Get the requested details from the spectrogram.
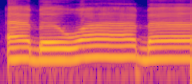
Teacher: அலிஃப் மத்தாவை பயன்படுத்தி 2 ஹரக்கத்து நீட்டி நிப்பாட்டுவோம். அபுவா பன்னு இருக்கிறத அபுவா பான்னு நம்ம நிப்பாட்டுவோம்.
